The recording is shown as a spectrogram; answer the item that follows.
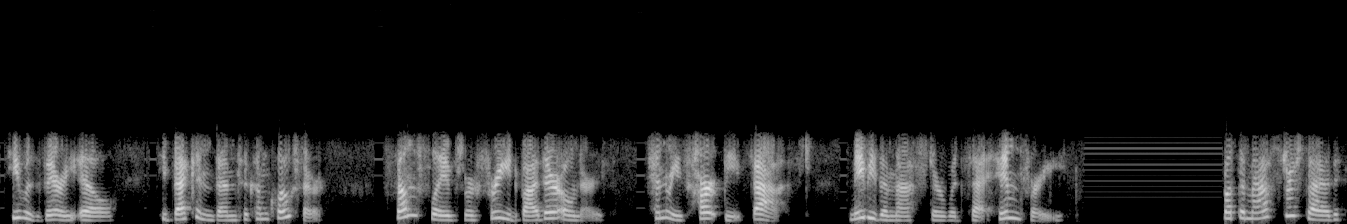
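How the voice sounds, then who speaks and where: A woman reads a storybook aloud from a script. Her voice sits on the high side. The recording is narrow and tinny, as if heard through a telephone. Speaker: read-aloud reader.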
